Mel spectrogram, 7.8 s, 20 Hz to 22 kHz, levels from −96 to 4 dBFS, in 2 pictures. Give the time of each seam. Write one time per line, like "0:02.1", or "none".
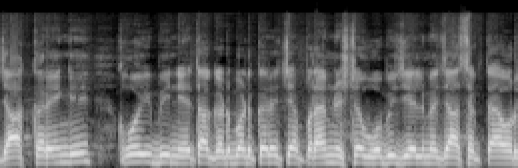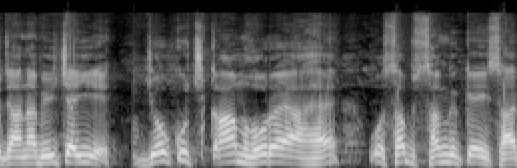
0:00.9
0:04.8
